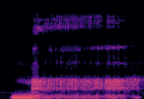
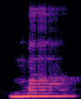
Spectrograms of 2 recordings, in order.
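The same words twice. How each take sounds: First: The pitch dips down then rises again. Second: The pitch stays level and flat. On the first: "Where you start high, you dip down, and then you bring the tone back up" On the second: "It is flat across and literally just spoken out with no intonations"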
